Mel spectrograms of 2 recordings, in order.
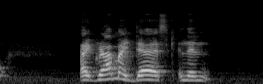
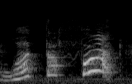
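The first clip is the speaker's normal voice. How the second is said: high, slow, stunned what the fuck; mock disbelief; much slower than usual. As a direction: stretch it out in disbelief. His stunned reaction to the teacher.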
